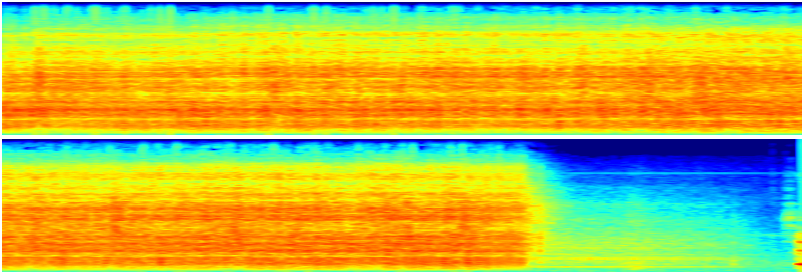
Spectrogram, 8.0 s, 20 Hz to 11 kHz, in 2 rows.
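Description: Longevity ProMTS 200 MIG welder's arc running a bead on quarter-inch steel plate, weaving back and forth across a gap to fill it. The arc runs steadily for about six and a half seconds, then cuts off.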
